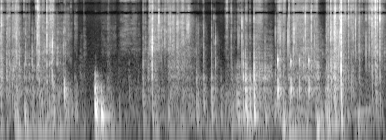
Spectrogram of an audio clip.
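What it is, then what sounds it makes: Origami paper crane being folded. A thin origami paper crane, partly folded and held in the hands, has its flaps creased and rubbed by fingers. Dense, bright crinkling and scratchy rustling come in quick bursts, broken by a short near-silent pause that opens with a soft low thump. The crinkling then resumes and builds to its loudest near the end.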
